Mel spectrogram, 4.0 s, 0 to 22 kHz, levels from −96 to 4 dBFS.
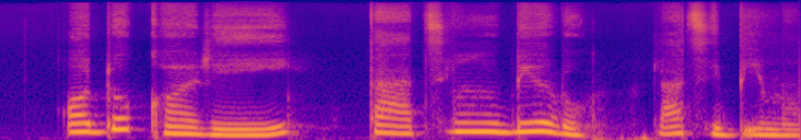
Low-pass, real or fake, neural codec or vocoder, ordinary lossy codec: none; fake; autoencoder, 48 kHz, 32 numbers a frame, DAC-VAE, trained on Japanese speech; none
